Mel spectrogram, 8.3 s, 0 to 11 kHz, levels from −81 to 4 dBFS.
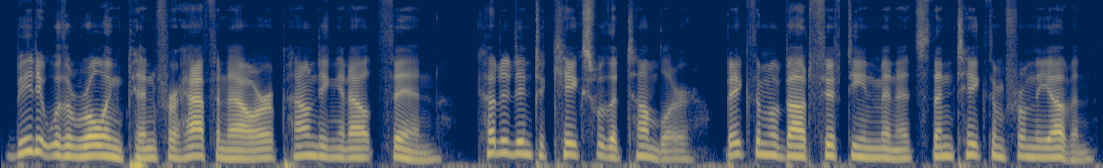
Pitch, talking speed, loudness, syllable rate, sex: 150 Hz, 220 wpm, -19 LUFS, 5.4 syllables/s, male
